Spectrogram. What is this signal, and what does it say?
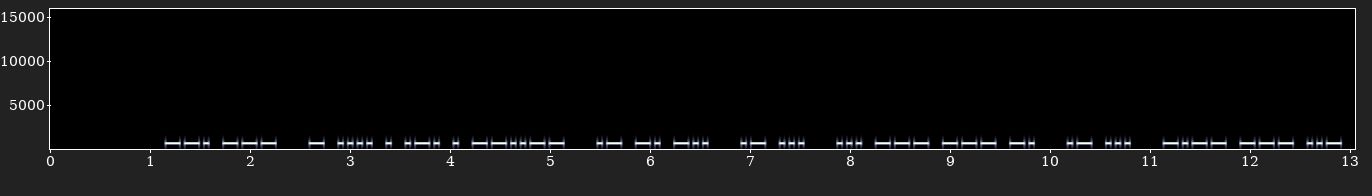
Morse code, heard as a keyed tone, about 25 wpm, 700 Hz. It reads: GO THERE, AND AS SOON AS YOU
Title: Sentences from Top 1300 Words 25wpm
